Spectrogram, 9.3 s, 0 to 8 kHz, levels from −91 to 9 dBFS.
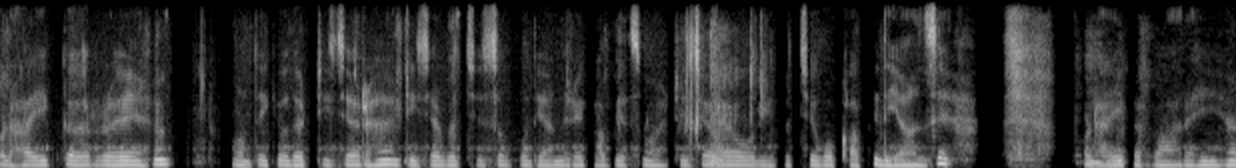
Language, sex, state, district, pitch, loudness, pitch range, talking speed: Hindi, female, Bihar, Muzaffarpur, 190 Hz, -25 LUFS, 185-200 Hz, 215 wpm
